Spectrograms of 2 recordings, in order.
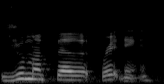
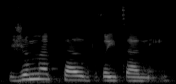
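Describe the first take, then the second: First: French phrase, then "Brittany" in plain American English; American-accented name breaking the French flow; switch to English accent. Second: Name said with a French accent, "bree-tah-nee"; French-accented "Brittany" after smooth French. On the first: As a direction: say "Brittany" as "BRIT-nee" after the French. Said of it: "thrown off by switching languages". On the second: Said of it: "say it with a French accent". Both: Shown as a demonstration.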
